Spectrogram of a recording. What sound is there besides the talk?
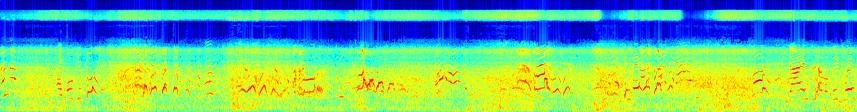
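wave pool waves splashing at a water park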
